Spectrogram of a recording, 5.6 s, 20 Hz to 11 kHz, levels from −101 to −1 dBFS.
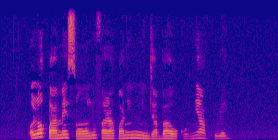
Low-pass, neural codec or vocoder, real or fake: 9.9 kHz; none; real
